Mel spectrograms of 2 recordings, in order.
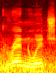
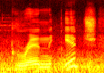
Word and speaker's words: Greenwich: The other couple things about pronunciation is Greenwich Mean Time, or Greenwich. It's not Greenwich, it's Greenwich.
